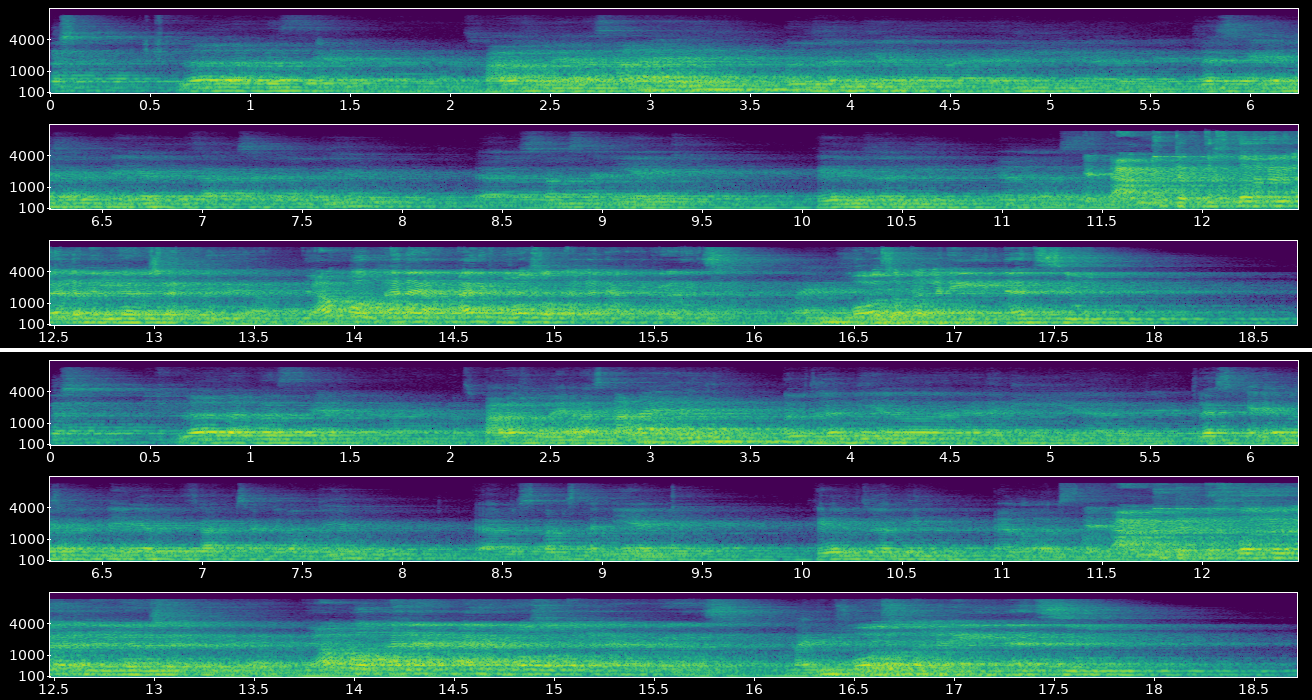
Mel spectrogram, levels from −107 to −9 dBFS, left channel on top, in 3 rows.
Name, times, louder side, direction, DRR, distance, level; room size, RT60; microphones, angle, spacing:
voice 1, 0.6-7.9 8.3-9.4 10.1-10.7 10.9-11.8 16.1-16.9, right 1 dB, 65° right, -3 dB, 1.3 m, -25 dB
voice 2, 11.4-15.9 16.5-17.7, left 1 dB, 45° left, 0 dB, 1.0 m, -22 dB
6.5 x 5.4 x 6.3 m, 2.6 s
head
